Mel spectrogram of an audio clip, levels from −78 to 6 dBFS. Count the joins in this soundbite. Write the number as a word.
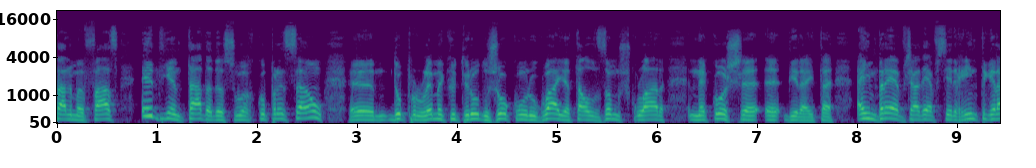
one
